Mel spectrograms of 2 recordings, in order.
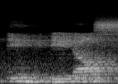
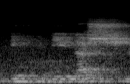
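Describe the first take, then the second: First: The final consonant is a heavy emphatic s. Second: The final consonant sounds like a sh. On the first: The speaker calls it right. "Sedangkan ini adalah shod" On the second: The speaker calls it wrong. "itu sudah masuk ke shin, dia bukan shod"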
